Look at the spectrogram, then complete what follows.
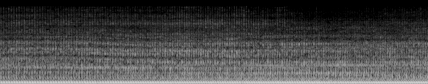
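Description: Diesel farm tractor engine running steadily, a deep even drone.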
